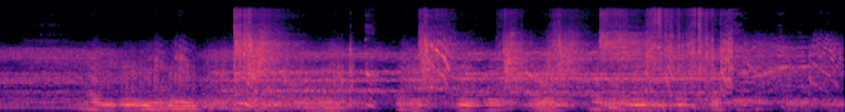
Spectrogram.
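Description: Film soundtrack of a lightsaber duel: sweeping orchestral music with choir, broken by several sudden lightsaber clashes and swinging swooshes over the steady hum of the blades.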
